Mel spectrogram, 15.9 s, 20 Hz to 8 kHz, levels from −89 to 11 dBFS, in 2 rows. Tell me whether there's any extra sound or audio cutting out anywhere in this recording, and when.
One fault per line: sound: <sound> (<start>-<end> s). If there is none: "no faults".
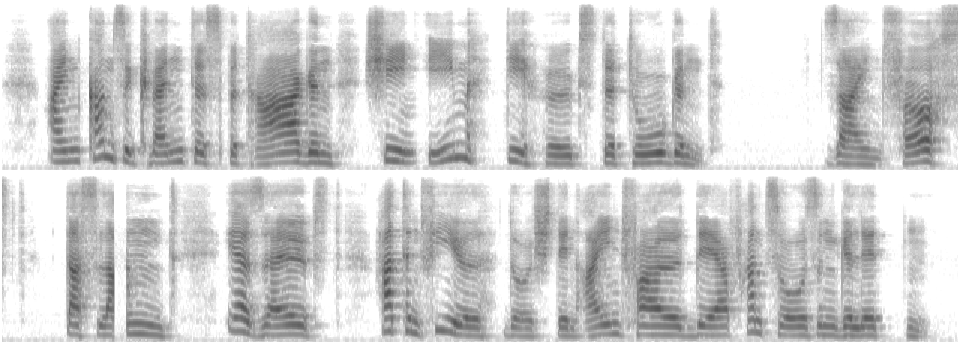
sound: dropout (8.9-9.0 s)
